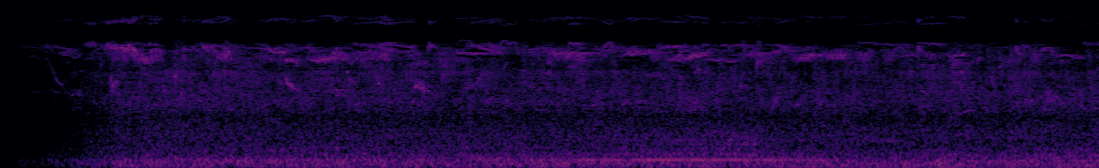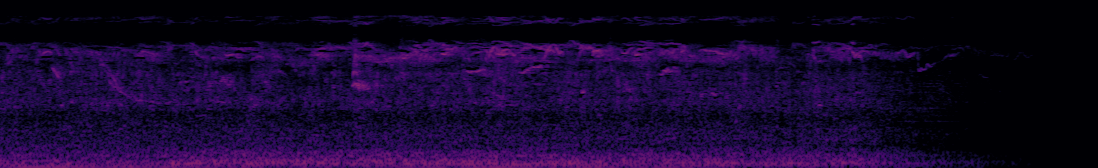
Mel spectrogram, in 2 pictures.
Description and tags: There were so many starlings in this tree that I couldn't even begin to count! Amazing!
chirping, nature, birds, starlings, bird-chirps, chirps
